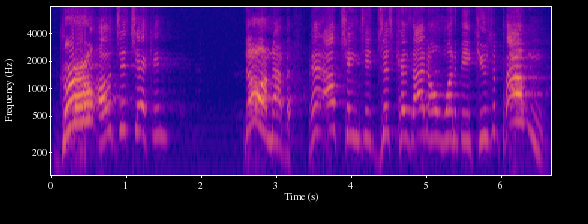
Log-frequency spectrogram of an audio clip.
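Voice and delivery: high, loud, offended denial; mock indignant shout. Husband denying he pouts to wife, loud and indignant. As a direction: bark it like a proud man insulted. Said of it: "husband retort".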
